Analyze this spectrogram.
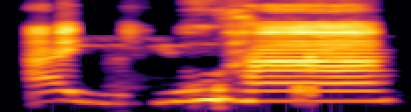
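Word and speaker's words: أيها: Ayyuha. Ayyuha. Coba, Ibu. Ayuha. Coba. Ayuha. Tahan di-nya. Tahan di huruf Y-nya.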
